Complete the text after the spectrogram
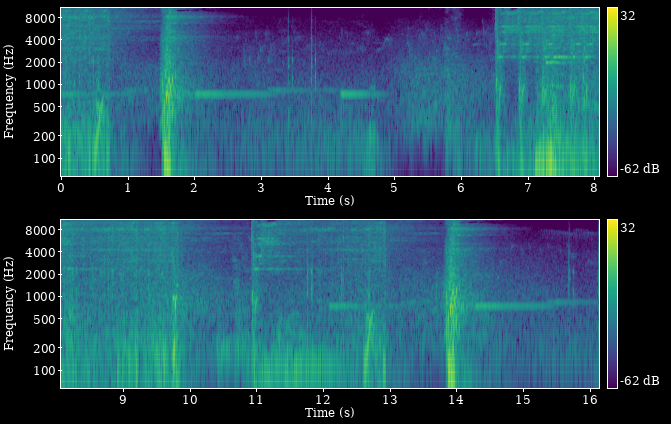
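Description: Bright game chimes and coin jingles ring out.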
